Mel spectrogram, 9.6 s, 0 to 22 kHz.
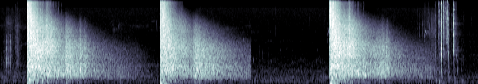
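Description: Three loud, sharp rifle shots firing 150-grain Hornady Interlock bullets, each a sudden crack followed by a decaying echo tail, spaced a few seconds apart with quiet gaps between.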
